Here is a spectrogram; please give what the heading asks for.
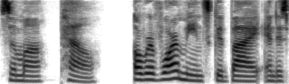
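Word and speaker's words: je m'appelle: is pronounced bone zor J mapel means my name is and is pronounced Zuma pel orir means goodbye and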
